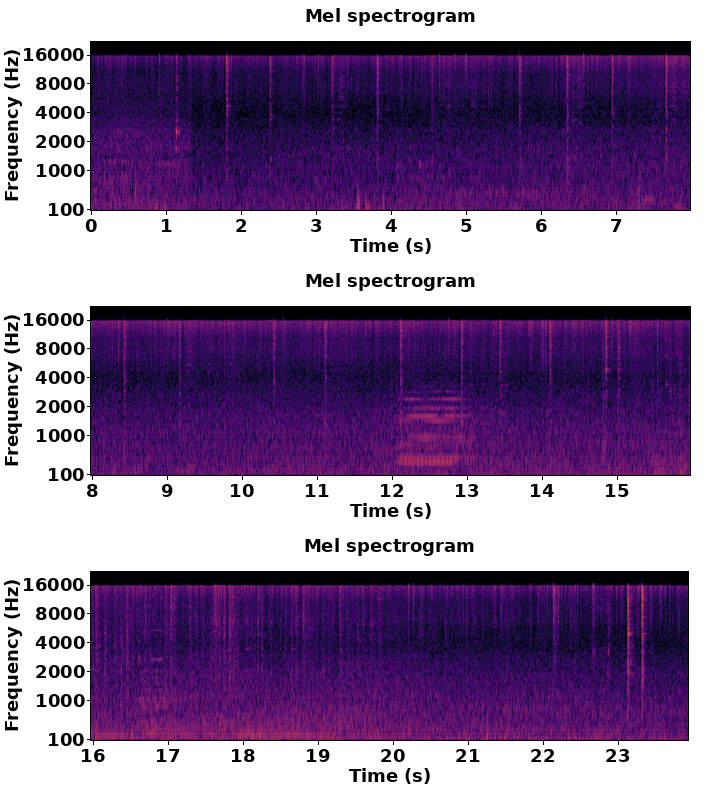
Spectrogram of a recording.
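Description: Hotteok (Korean sweet pancakes) sizzling as they fry in oil on a flat steel griddle, with frequent sharp clicks of metal tongs against the griddle.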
